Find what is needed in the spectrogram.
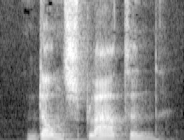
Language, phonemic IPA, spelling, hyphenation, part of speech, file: Dutch, /ˈdɑnsplaːtə(n)/, dansplaten, dans‧pla‧ten, noun, Nl-dansplaten.ogg
- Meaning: plural of dansplaat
